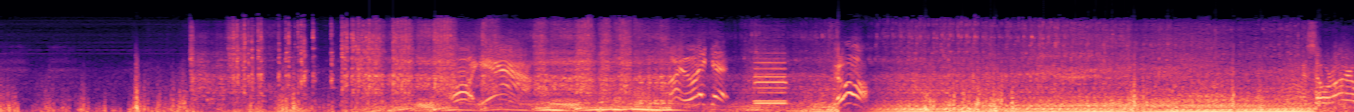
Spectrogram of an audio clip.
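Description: An old Oldsmobile sedan engine with its exhaust cut open, its Y-pipe removed and its three pipes open. It turns over unevenly for several seconds, then catches about ten seconds in and runs loud and steady. A short car-horn toot sounds just before it catches.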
